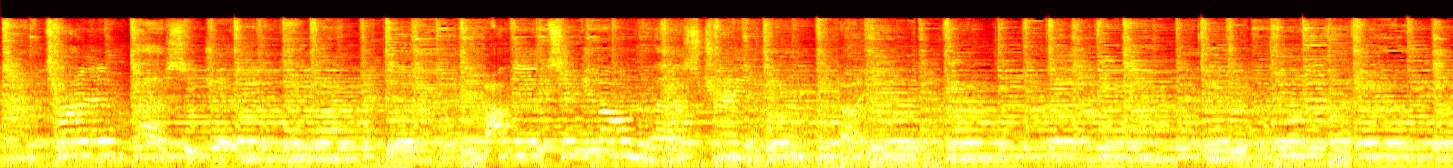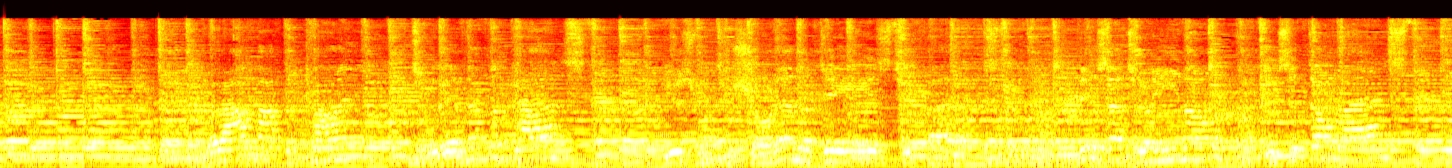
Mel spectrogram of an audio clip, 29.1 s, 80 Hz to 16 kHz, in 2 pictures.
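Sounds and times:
acoustic guitar strumming chords: 0.0s - 29.0s.

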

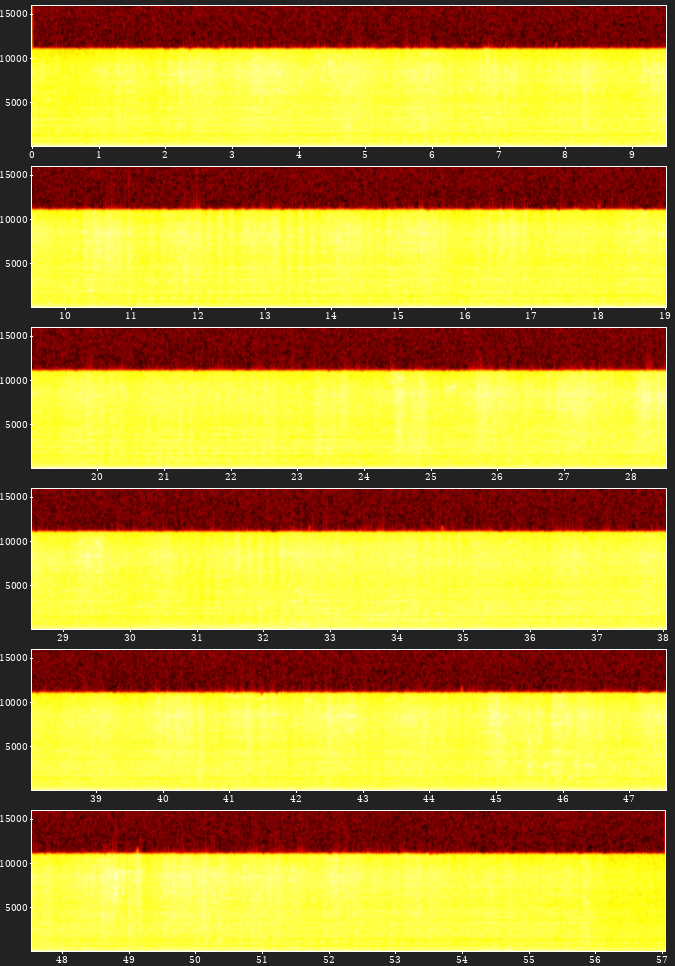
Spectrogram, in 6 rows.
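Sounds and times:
freight train rumbling past: 0.0s - 57.0s.

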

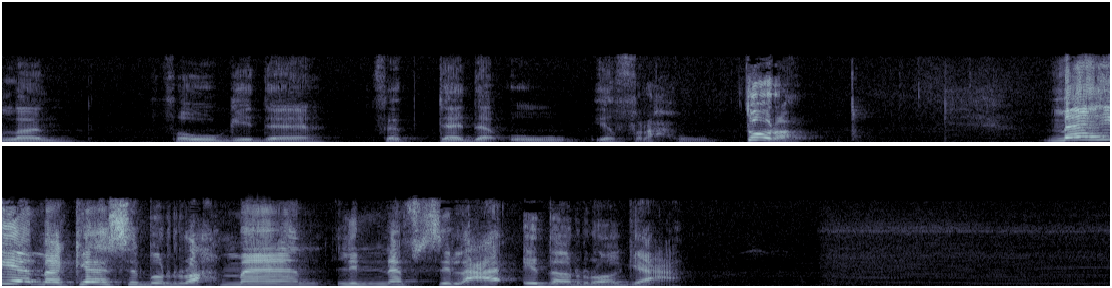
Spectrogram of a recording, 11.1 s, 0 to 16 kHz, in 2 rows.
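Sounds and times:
faint electrical hum: 0.0s - 11.0s
faint steady tones: 9.0s - 11.0s.

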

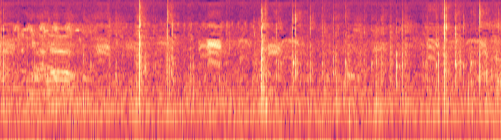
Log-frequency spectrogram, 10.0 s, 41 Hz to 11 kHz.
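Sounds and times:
hockey stick striking ball: 5.1s - 6.3s.

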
